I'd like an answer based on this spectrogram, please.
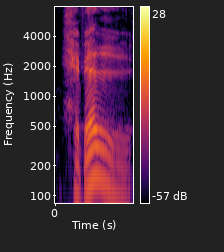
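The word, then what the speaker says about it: הבל: 아벨 아벨과 같은 단어입니다 여러분이 아벨이란 사람도 히브리어로 발음하면 헤벨 같은 단어입니다 여러분 아벨은 아담의 둘째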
